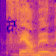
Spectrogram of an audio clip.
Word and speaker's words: salmon: For example, salmon is pronounced without the L sound.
